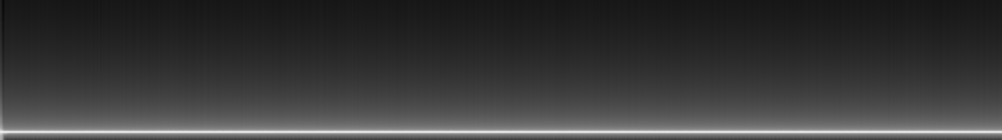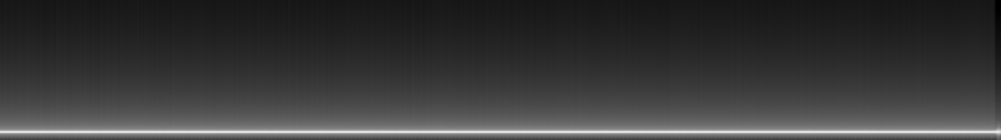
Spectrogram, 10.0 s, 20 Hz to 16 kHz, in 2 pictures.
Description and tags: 1000hz sine wave sound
